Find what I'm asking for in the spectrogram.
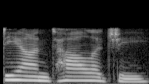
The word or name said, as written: deontology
